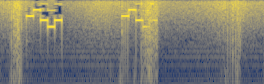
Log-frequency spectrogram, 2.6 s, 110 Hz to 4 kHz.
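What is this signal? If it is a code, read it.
Five-tone selective call (ZVEI), heard as quick runs of five tones, tones of about 70 ms. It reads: 88636
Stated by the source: ZVEI five-tone call received by SDR.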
